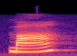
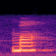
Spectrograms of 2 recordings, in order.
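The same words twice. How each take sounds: First: The pitch rises upward through the syllable. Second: The syllable is short, light and unstressed. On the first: "it takes on the second tone" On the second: "the neutral tone is pretty much the unstressed word"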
